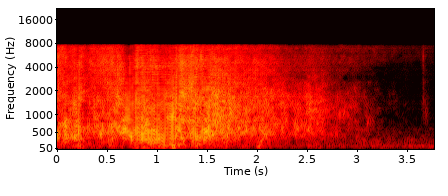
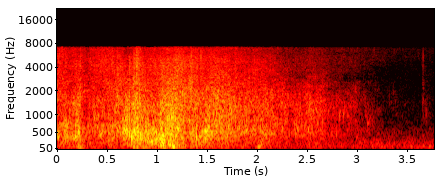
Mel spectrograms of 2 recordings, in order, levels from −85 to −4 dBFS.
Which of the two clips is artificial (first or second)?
first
